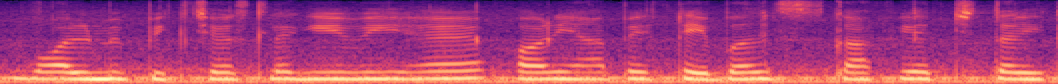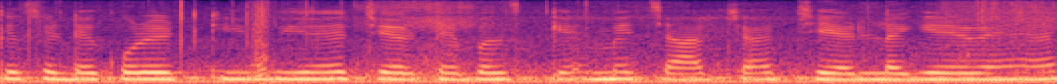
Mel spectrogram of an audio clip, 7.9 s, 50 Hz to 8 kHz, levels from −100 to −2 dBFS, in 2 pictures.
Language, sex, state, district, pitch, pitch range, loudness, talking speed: Hindi, female, Uttar Pradesh, Muzaffarnagar, 235 Hz, 230-240 Hz, -14 LUFS, 205 wpm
